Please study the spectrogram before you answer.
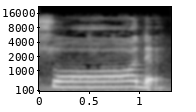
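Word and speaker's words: ص: এবং মোটা হরফগুলা কিন্তু একটু গাল ভরে উচ্চারণ করতে হয়। সদ, সদ।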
